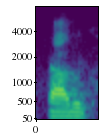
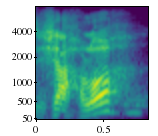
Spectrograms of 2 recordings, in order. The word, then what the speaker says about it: Shahrukh: Yeah, it's Shahrukh, yeah. Is Jarlor? Jarlor, no name? Shahrukh.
